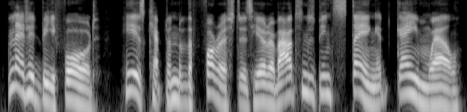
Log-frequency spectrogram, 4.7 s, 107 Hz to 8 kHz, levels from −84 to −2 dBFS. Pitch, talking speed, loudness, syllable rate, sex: 175 Hz, 220 wpm, -20 LUFS, 5.6 syllables/s, male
